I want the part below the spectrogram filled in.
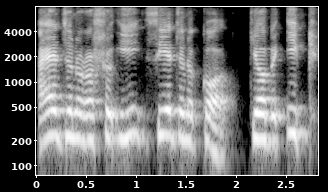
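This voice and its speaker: A man's voice: high-pitched, level tone, fairly quick, a little hiss or hum. A Bangladeshi man whose first language is Bengali, teaching a step-by-step phonics lesson, drilling letter sounds and checking in with students often. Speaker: spoken English teacher.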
